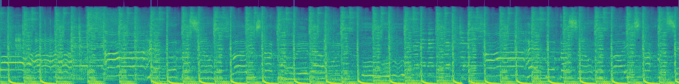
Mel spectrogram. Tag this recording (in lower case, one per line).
dance music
